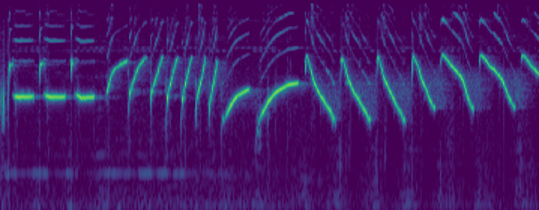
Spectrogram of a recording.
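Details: Lure song of a canary, sung to stimulate other canaries: level held whistles, a quick run of short rising notes, then bold slow looping sweeps climbing and falling, loud and clear.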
